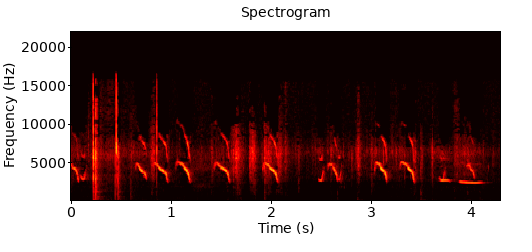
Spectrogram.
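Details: Newly arrived male domestic chicks, six in all, chattering after settling in: clear high peeps that slide downward, spaced about every quarter second, with a couple of sharp clicks near the start and a short level whistle-like note at the end.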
